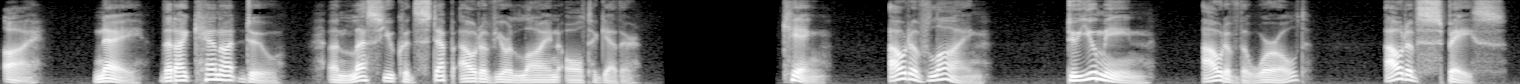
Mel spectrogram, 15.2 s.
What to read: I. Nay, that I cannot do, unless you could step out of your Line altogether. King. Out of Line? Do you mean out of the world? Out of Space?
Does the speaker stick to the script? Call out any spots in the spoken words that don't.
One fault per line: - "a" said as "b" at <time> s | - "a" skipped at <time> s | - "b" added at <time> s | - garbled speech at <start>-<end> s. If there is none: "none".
none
